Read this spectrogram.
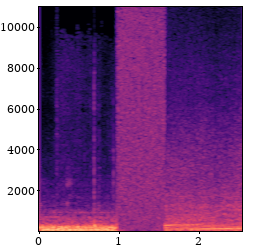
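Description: Static hisses loudly for a moment.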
